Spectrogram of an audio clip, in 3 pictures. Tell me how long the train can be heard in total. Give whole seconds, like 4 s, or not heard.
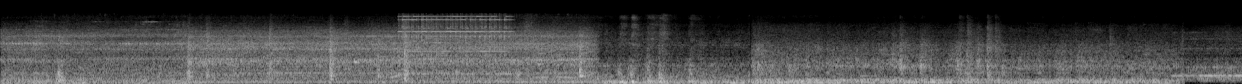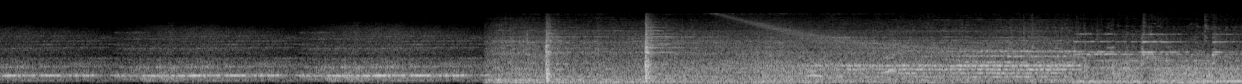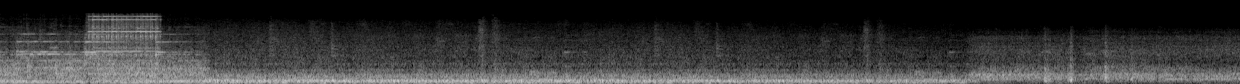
37 s.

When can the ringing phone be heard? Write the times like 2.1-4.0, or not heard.
4.0-5.2, 25.7-26.5.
